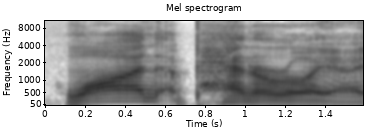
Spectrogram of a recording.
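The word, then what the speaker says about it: Juan Peñarroya: Did I pronounce that right? Juan Penaroya, yes, he's now the new coach.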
